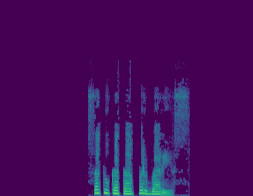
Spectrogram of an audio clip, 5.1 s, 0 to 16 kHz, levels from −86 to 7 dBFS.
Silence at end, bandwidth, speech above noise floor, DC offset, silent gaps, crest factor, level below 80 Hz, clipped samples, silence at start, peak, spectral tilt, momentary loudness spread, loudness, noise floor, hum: 1.6 s; 9.8 kHz; over 70 dB; under 0.1%; none; 18 dB; -56 dBFS; under 0.1%; 1.9 s; -6 dBFS; -6.5 dB/octave; 11 LU; -21 LUFS; under -90 dBFS; none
